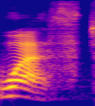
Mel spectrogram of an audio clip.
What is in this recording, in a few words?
"west", female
